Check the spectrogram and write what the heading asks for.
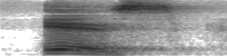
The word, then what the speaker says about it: his: His is pronounced as is.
